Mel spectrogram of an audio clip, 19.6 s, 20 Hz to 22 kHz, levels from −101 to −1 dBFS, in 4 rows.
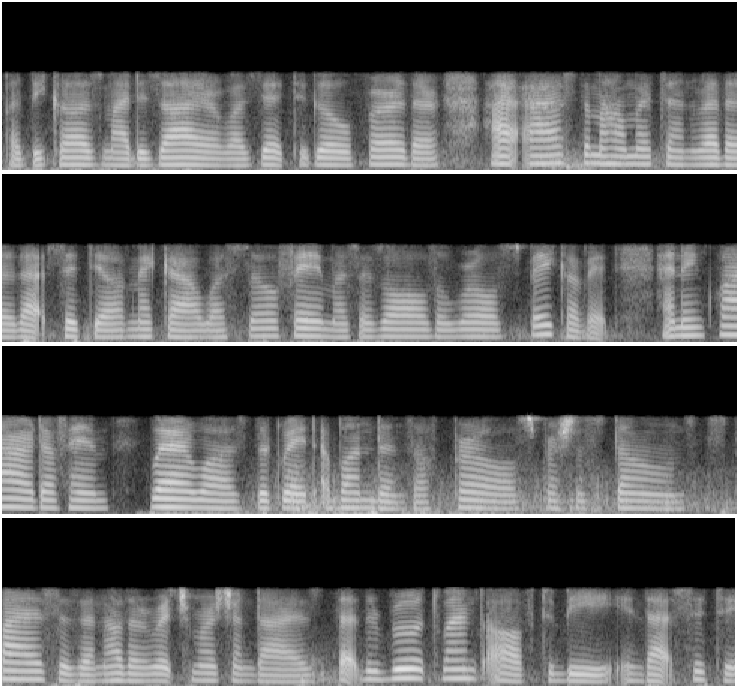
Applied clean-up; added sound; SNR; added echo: none; Thunder; 18 dB; none.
